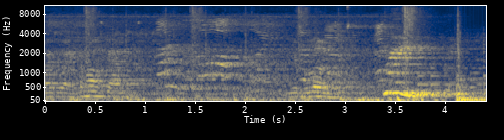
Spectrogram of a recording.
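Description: Chatter of children's and adults' voices in a large indoor hall, no single speaker clear.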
